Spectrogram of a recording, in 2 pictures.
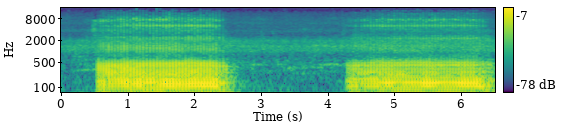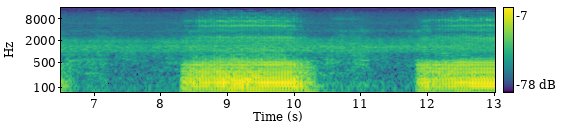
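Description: A French Bulldog snores in deep, rumbling breaths, each lasting nearly two seconds and repeating every four.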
